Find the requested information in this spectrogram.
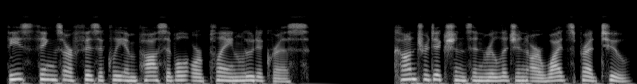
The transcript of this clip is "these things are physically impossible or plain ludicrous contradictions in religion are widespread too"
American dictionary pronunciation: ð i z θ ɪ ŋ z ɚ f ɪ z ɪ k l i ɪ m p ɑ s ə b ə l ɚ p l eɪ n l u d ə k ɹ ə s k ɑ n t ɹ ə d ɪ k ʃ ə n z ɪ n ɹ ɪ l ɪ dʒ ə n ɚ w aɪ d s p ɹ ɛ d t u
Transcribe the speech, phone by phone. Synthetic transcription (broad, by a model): ð i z θ ɪ ŋ z ɚ f ɪ z ɪ k l i ɪ m p ɑ s ə b ə l ɚ p l eɪ n l u d ə k ɹ ə s k ɑ n t ɹ ə d ɪ k ʃ ə n z ɪ n ɹ ɪ l ɪ dʒ ə n ɚ w aɪ d s p ɹ ɛ d t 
